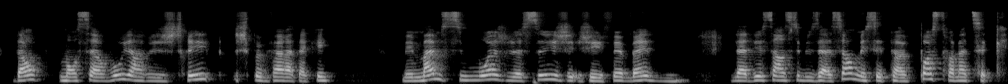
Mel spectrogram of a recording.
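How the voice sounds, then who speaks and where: A woman talks in a plain, everyday voice at a medium pitch. The background is quiet. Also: ordinary pitch variation, fairly slow pace. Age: 60s. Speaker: podcast host. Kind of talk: casual chat.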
